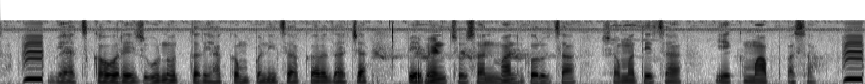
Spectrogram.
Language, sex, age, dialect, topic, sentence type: Marathi, male, 18-24, Southern Konkan, banking, statement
